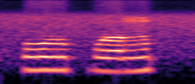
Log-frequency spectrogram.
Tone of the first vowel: low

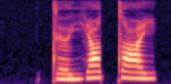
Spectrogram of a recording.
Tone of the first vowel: low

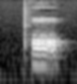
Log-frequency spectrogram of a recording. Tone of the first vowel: low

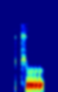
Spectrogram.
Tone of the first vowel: low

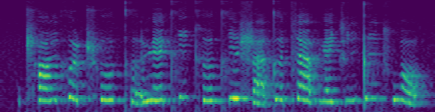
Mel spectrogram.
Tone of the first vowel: rising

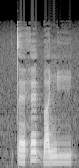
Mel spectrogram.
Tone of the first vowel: low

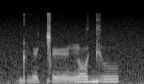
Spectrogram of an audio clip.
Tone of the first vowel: low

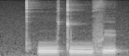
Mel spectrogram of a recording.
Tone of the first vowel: low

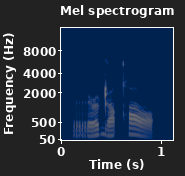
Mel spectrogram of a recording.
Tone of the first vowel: rising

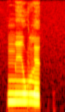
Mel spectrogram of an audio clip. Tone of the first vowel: high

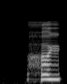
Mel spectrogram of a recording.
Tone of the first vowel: high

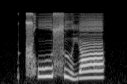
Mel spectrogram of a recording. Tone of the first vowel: high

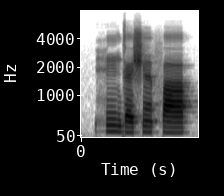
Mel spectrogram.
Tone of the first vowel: high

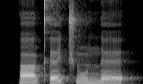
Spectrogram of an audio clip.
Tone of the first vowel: low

